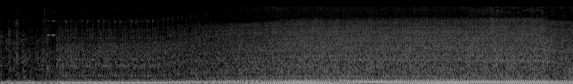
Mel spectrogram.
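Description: A tractor engine in Farming Simulator 19 drones steadily at a low pitch, close and continuous, with a slight swell partway through and no talking.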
